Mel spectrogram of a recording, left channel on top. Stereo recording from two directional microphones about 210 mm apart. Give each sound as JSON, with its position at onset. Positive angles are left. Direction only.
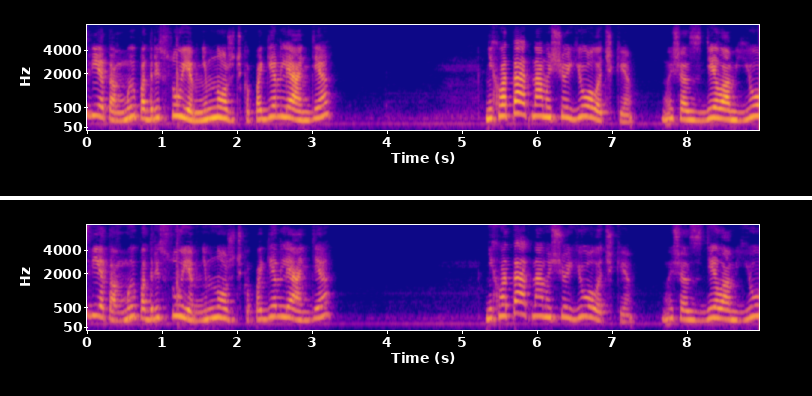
{"t": 0.0, "sound": "speech", "side_deg": 25}
{"t": 5.3, "sound": "speech", "side_deg": 25}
